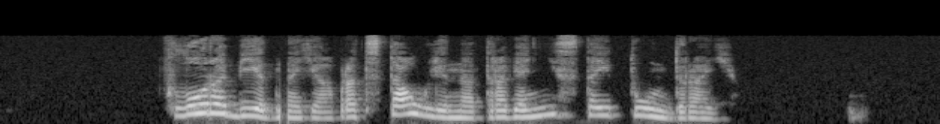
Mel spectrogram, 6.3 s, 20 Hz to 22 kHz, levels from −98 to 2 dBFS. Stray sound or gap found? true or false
true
